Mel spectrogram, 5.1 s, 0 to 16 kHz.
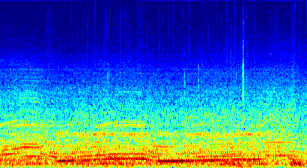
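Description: Tuned BMW 335d's twin-turbo straight-six diesel under hard acceleration, heard from inside the cabin. The engine note climbs and drops back twice as the automatic gearbox shifts up, then climbs again.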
